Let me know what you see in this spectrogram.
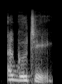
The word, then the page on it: aguti: Indian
